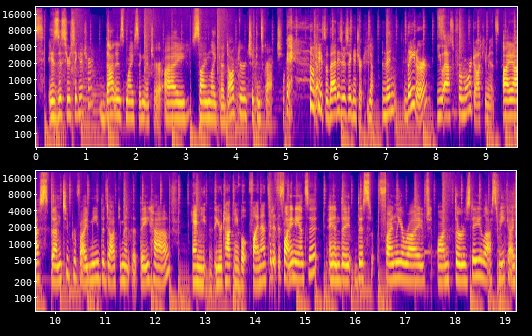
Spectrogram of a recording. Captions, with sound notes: -Is this your signature? -That is my signature. I signed like a doctor, chicken scratch. [laughs] Okay, so that is your signature. And then later, you asked for more documents. I asked them to provide me the document that they have. And you're talking about Financeit at this point? Financeit, and this finally arrived on Thursday last week.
